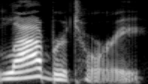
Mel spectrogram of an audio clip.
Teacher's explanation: American English speakers can lose a syllable in the word laboratory, because we've moved the stress up to the first syllable. British English speakers who say laboratory are going to have one more syllable than many American English speakers.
